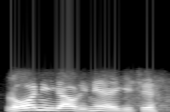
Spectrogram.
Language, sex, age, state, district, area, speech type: Manipuri, male, 45-60, Manipur, Kangpokpi, urban, conversation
